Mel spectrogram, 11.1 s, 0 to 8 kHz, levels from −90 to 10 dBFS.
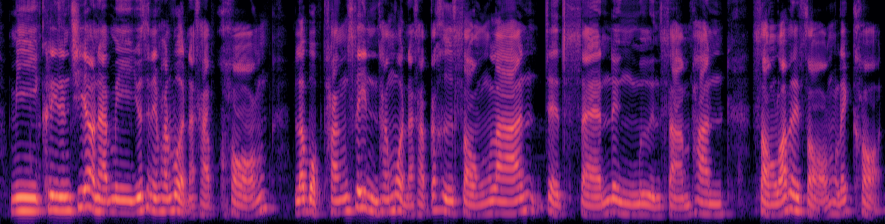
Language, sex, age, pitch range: Thai, male, 20-39, 140-185 Hz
